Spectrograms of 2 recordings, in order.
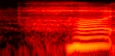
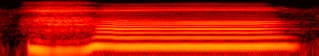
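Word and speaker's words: ه: It is just like the English letter H sound. Ha is a light sound and vocal sound letter. It is pronounced from the deepest part of the throat.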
